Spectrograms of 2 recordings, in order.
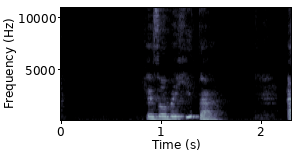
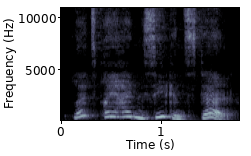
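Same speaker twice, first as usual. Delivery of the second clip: higher, playful Amos voice; playful suggestion; 10 semitones higher than usual. Acted. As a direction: pitch it up, playful. Amos proposes a game.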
